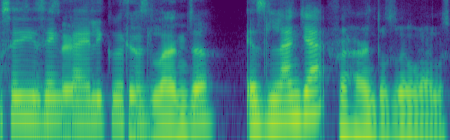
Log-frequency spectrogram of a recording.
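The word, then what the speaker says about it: Sláinte: Slanja.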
